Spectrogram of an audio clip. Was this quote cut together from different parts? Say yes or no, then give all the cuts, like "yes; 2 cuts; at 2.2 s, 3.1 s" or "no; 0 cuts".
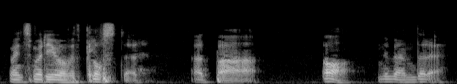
no; 0 cuts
